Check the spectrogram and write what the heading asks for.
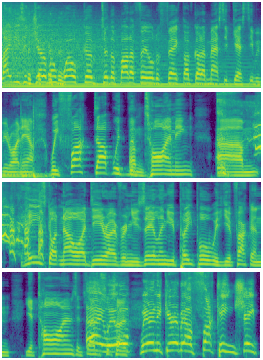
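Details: Adult male podcast host; Ordinary speech.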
